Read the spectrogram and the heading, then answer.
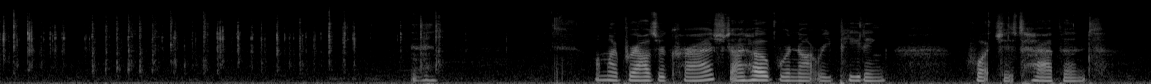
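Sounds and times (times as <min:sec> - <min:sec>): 
typing a message on a computer keyboard: 0:00.0 - 0:04.4
speech: 0:04.1 - 0:04.5, 0:06.0 - 0:09.2, 0:09.8 - 0:11.1.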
